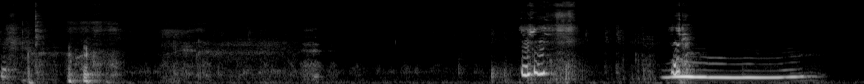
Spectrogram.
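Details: Pado, a pet Labrador Retriever, talks back in a heated argument with the father of the household indoors. After soft early sounds comes a sharp rising yelp, then a long steady whining howl with a slight upward bend before it stops.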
